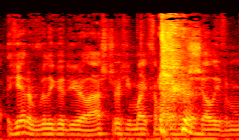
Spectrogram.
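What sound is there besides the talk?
sneeze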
